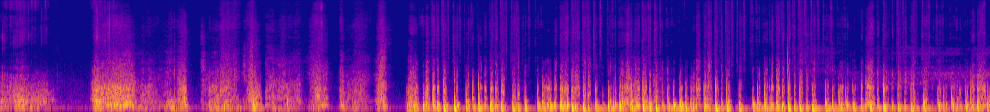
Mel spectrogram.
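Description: Long acrylic nails and fingertips scratch and rub a soft, porous black foam windscreen over a microphone, producing a deep, muffled, rumbling scrape with almost no high end. The first six seconds bring separate swipes with short silent gaps, then the scratching turns into a dense, fast, continuous crackling rub.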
